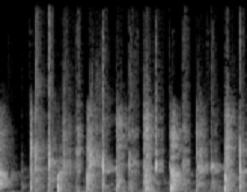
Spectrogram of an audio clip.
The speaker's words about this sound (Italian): E io direi di fare proprio un applauso al nostro pubblico per averci seguito fino a questo punto.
